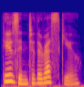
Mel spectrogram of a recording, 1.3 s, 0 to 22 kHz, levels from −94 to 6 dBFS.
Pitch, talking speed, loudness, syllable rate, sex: 210 Hz, 190 wpm, -16 LUFS, 5.3 syllables/s, female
